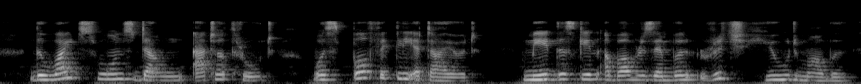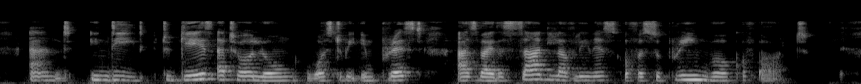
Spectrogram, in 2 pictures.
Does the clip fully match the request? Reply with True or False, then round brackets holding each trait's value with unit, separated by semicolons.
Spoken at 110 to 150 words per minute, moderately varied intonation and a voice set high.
True (145 wpm; 3.3 semitones; 200 Hz)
